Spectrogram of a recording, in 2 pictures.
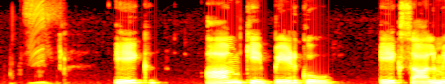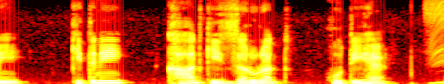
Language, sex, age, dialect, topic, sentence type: Hindi, male, 18-24, Garhwali, agriculture, question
